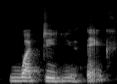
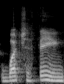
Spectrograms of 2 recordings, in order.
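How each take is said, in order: First: Each word is pronounced fully and separately. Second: The words blend together into a reduced form.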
